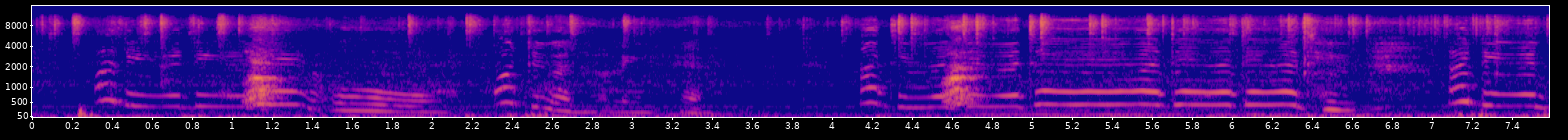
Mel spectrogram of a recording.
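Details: Arguing Siberian Husky mixes short yips with sliding, wavering howl-like moans; two sharper barking bursts land near the start and middle, with held, dipping tones between them.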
